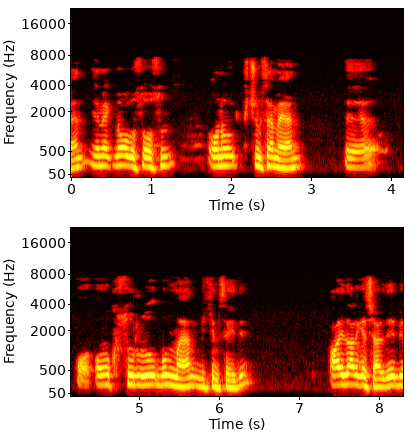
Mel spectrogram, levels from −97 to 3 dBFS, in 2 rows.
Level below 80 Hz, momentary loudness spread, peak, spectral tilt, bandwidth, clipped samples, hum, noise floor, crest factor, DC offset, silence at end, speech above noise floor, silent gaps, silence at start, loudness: -78 dBFS; 12 LU; -8 dBFS; -6.5 dB/octave; 7.8 kHz; under 0.1%; none; -73 dBFS; 16 dB; under 0.1%; 0 s; 52 dB; none; 0 s; -23 LUFS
